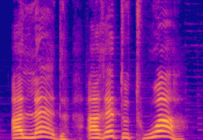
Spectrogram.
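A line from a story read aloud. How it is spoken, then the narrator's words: Shouted. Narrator (French): cria-t-il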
